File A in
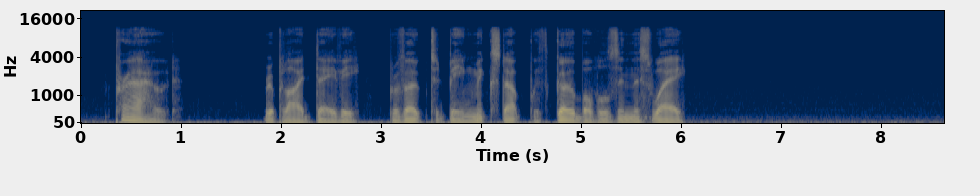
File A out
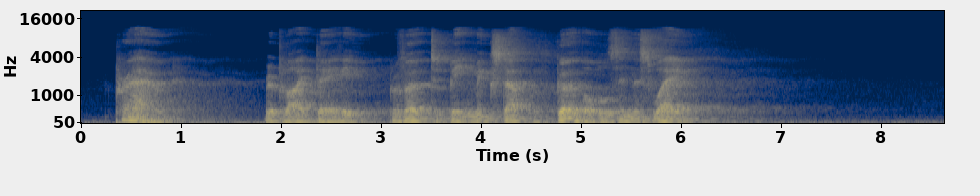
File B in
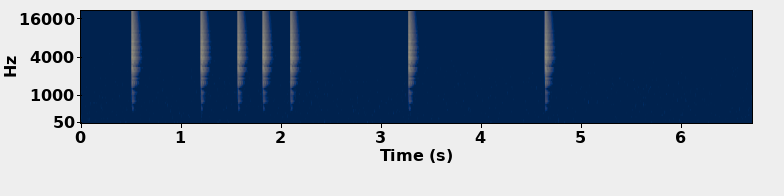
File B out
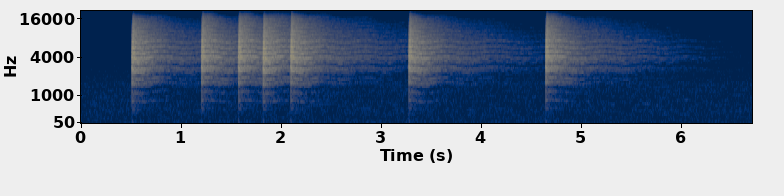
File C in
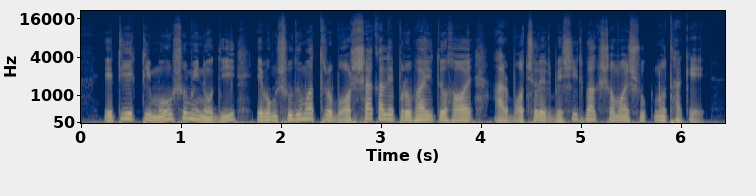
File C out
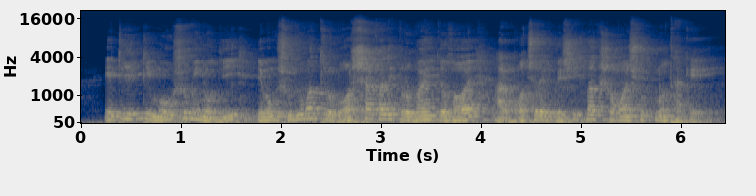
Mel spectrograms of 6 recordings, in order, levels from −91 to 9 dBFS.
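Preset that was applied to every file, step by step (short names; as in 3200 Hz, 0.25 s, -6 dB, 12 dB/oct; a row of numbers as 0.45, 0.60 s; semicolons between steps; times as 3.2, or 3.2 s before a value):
low-pass opened by the level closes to 1900 Hz, open at -25 dBFS; two-slope reverb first 0.75 s, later 2.9 s, from -18 dB, DRR -1.5 dB; wow and flutter 62 cents; match loudness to -27 LUFS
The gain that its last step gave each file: +3.0, +3.0, -1.5 dB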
